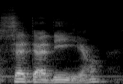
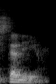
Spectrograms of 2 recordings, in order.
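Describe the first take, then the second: First: Every vowel is pronounced clearly and fully. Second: The vowels are slurred and partly dropped. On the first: "we want to have the clear" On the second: "so that they don't give it full value"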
